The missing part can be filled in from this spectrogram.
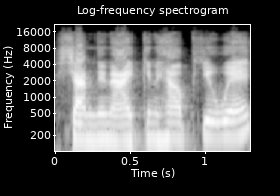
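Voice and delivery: high, cartoonish voice. Voicing a woman in the story as Lois from Family Guy: Lois from Family Guy voice. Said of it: "is that Lois?".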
